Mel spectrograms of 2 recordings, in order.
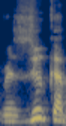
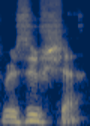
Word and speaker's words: Rizucha: He was Czech, and he used to pronounce it Rizuka because he thought it was easier for Americans to pronounce. But it should actually be pronounced Rizucha.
